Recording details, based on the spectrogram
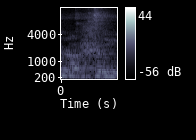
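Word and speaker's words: হ্রস্ব ই: এটার সঠিক উচ্চারণ হচ্ছে রস্ব ই।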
